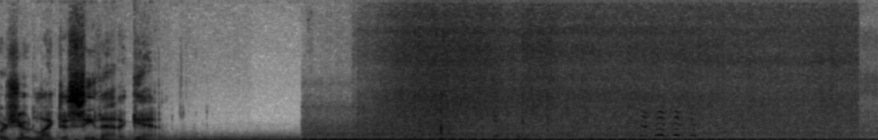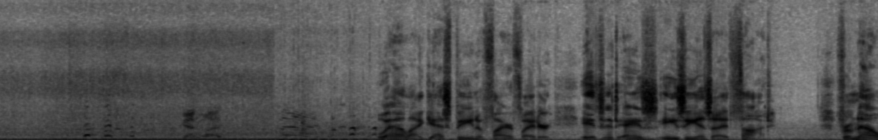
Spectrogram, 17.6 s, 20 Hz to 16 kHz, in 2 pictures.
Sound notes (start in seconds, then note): 6.3 laughter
